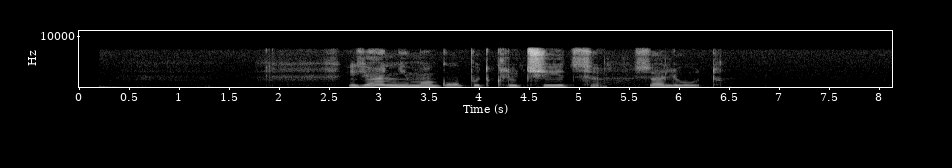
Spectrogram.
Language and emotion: Russian, sad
